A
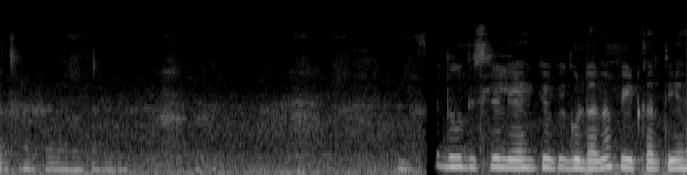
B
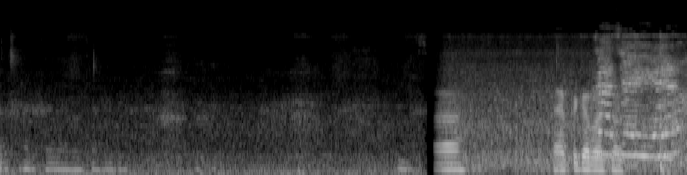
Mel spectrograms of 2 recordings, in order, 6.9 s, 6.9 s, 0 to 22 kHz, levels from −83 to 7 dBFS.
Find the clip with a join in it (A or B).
B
